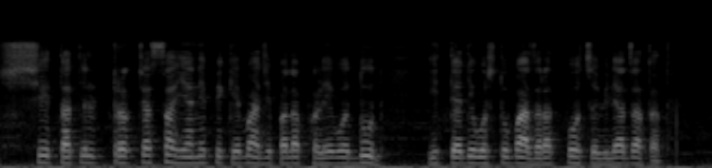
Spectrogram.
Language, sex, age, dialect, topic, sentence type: Marathi, male, 60-100, Standard Marathi, agriculture, statement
